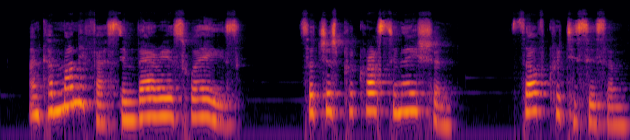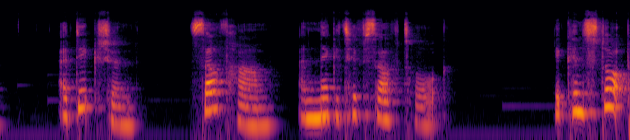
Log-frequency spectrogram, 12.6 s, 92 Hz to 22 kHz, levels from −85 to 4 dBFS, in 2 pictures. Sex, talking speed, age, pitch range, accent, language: female, 85 wpm, 40-59, 165-250 Hz, British, English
